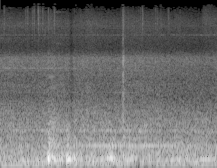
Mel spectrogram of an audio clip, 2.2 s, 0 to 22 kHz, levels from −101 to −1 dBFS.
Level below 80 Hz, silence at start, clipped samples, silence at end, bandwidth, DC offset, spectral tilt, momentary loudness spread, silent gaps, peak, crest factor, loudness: -34 dBFS; 0 s; under 0.1%; 0 s; 18 kHz; under 0.1%; -7.5 dB/octave; 9 LU; none; 0 dBFS; 20 dB; -21 LUFS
